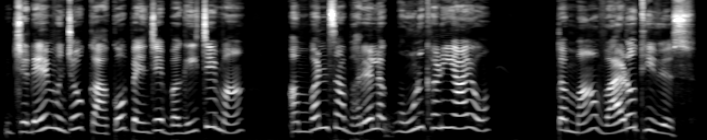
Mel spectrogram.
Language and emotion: Sindhi, surprised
